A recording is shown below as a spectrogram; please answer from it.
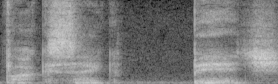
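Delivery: mock muttering under breath. Retelling a man cursing his nine-year-old's golf shot, muttering under his breath. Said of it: "he's under his breath going".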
